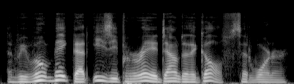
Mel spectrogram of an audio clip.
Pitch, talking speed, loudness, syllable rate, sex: 135 Hz, 265 wpm, -18 LUFS, 6.2 syllables/s, male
